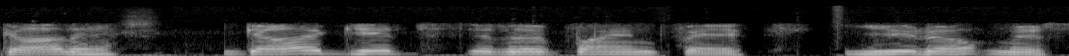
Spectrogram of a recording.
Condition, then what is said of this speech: Cerebral palsy. The reason he's speaking like that, folks, is I think he's the guy who had a stroke or something, or cerebral palsy or something.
